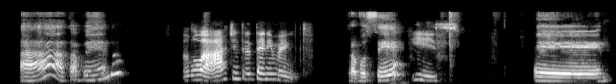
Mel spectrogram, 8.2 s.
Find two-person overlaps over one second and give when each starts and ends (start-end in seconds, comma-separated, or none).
none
